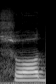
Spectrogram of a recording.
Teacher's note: صاد بھی ہم سیٹی والا پڑھ رہے ہیں لیکن موٹا بھی ہے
